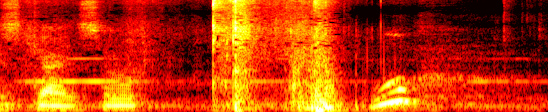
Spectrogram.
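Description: An umbrella snaps open with a rustle of fabric.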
